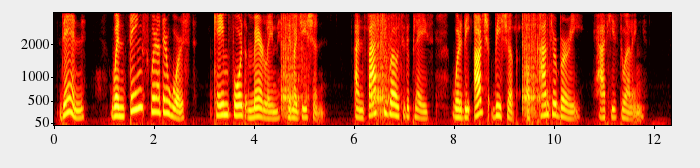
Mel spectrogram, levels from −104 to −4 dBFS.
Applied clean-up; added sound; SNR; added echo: none; Sink (filling or washing); 11 dB; none.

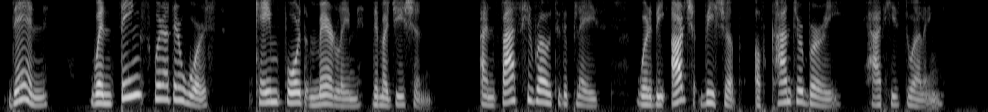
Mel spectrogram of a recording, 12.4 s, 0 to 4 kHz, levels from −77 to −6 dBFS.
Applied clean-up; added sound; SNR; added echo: none; none; none; none.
